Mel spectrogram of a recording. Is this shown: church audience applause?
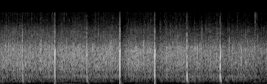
yes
